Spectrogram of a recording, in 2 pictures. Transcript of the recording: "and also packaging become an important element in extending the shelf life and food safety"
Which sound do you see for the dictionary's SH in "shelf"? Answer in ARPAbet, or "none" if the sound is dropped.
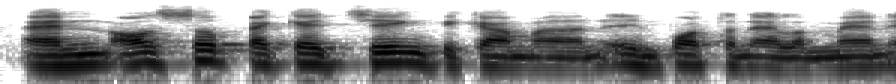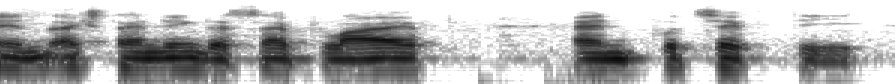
S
